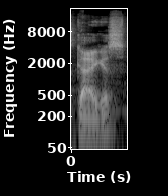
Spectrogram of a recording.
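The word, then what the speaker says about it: Giygas: war against gigus which I'm going to pronounce gigus by the way and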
